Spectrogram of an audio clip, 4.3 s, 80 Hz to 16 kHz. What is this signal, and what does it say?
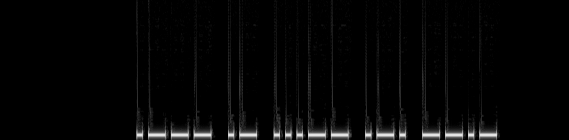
Morse code, heard as a keyed tone, about 28 wpm, 700 Hz. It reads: JA3RQ
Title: DXCC-100 Call Signs - 5 Characters - Repeated 3x - 28wpm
